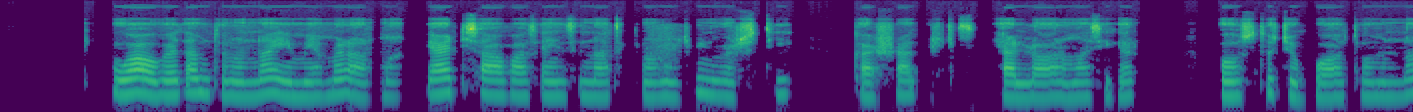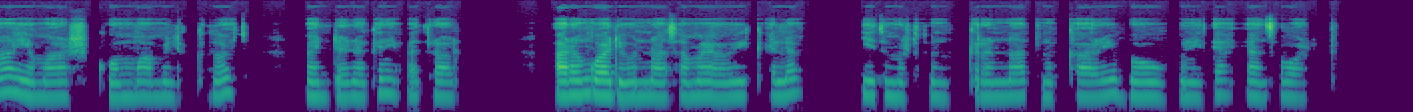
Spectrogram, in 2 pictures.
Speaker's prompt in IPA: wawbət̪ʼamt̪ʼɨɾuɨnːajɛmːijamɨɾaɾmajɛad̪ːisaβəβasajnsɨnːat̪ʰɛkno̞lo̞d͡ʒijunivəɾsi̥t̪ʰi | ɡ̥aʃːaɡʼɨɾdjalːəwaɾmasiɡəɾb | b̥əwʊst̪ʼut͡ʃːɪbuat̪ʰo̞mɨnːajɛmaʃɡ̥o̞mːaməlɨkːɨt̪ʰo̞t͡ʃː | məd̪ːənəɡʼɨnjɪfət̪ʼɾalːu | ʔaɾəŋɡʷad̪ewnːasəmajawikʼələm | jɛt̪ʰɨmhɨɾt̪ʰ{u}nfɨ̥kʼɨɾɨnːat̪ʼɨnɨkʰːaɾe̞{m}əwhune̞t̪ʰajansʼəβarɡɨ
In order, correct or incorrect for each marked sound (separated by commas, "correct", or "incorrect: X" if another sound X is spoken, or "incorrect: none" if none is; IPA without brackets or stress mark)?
correct, incorrect: b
